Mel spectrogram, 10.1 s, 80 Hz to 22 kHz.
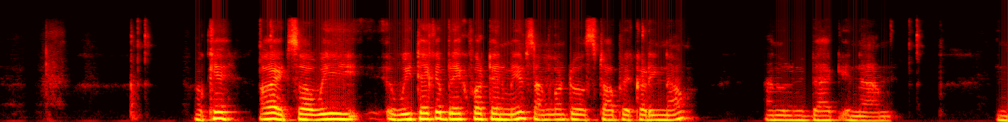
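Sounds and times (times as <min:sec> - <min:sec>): faint clicks: 0:08.9 - 0:09.6.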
